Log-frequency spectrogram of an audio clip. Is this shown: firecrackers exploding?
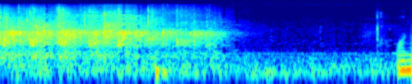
no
